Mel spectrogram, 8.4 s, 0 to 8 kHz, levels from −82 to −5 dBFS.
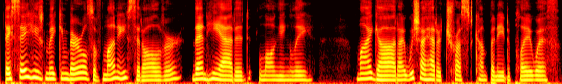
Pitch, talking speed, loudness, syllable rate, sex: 175 Hz, 180 wpm, -20 LUFS, 4.7 syllables/s, female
